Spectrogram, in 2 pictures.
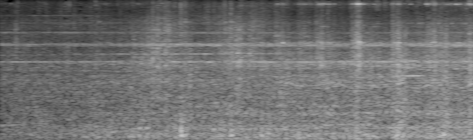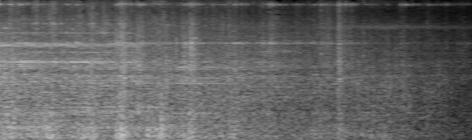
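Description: A train passing slowly by, its rumble swelling to a peak in the middle and fading away near the end. Irregular clacks of the wheels over the rails are laid over it, with a faint thin high whine of wheel on rail.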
